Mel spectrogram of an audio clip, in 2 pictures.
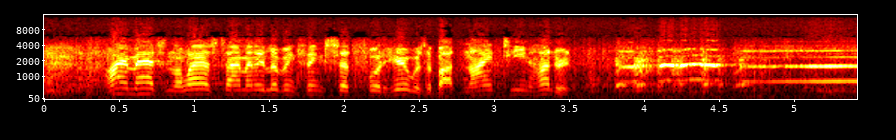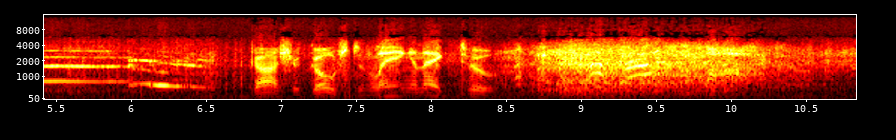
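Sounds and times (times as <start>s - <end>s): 
speech: 0.4s - 4.1s, 6.8s - 9.3s
rooster crowing: 3.8s - 6.6s
laughter: 8.4s - 10.8s.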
